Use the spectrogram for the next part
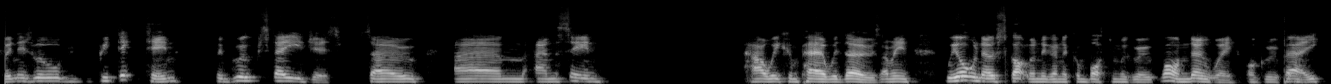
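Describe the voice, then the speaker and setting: A man's voice: medium pitch, steady tone, a little slow, narrow, tinny audio. A man hosting a casual football livestream in a jokey, teasing way, given to laughing as he talks. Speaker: host of a football fan channel show.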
